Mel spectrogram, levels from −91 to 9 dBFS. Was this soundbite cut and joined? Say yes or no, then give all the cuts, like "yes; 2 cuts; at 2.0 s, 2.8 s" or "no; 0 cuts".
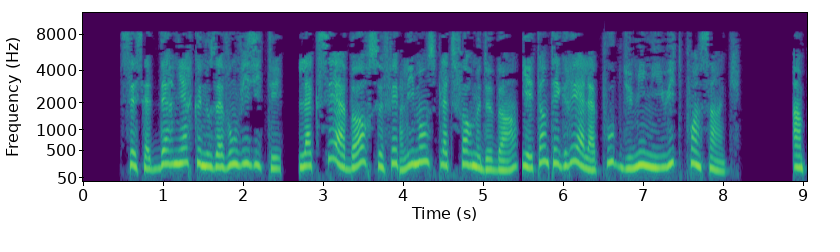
yes; 3 cuts; at 2.6 s, 4.0 s, 5.5 s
